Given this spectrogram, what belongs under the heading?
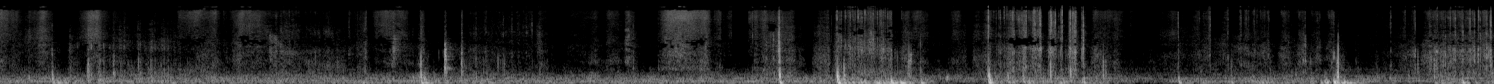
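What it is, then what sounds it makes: Paperback book pages flipped and rubbed. A paperback book with printed paper pages is flipped open and then closed, while long red nails riffle through the pages and rub along their edges. The result is a steady, soft, low rustle and scrape with a few sharper papery snaps and taps mixed in.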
